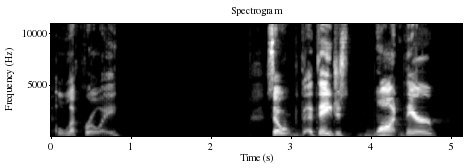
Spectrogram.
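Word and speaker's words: LaCroix: Um the funny thing is that Lacroy, like the actual French pronunciation of those words is Laqua. Uh except that the company owner has openly said that they do not want it pronounced that way. That like they pronounce it Lacroy.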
